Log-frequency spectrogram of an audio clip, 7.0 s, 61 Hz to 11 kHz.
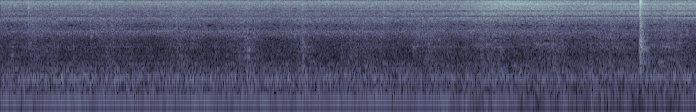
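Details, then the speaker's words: Old Saunier Duval boiler with fault 05, hot water at maximum, full firing: steady even hiss of water and flame with no banging or kettling; heat exchanger quiet, not clogged. "Même à pleine puissance, le corps de chauffe ne fait pas de bruit."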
